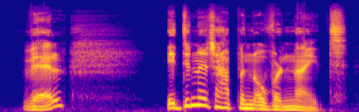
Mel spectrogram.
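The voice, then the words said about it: Thick German accent. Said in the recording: “in a thick German accent.”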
